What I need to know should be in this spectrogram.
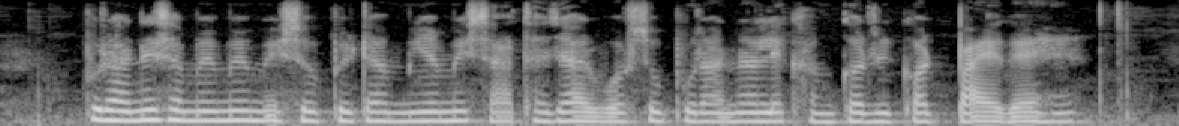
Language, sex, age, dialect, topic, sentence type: Hindi, female, 31-35, Hindustani Malvi Khadi Boli, banking, statement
